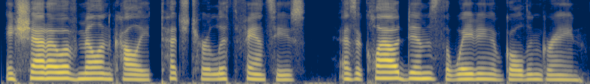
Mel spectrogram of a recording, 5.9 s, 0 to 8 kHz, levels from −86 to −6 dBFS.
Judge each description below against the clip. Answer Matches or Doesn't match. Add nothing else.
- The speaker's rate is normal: Matches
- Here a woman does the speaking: Matches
